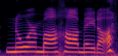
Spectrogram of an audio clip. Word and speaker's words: Nurmagomedov: they're mega made off it's pronounced nor maha madoff nor mcdonald adolph oh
